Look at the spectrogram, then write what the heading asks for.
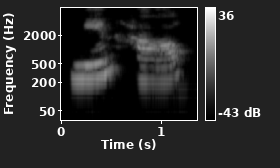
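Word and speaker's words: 您好: Yang pertama itu ada nin hao. Nin hao. Nin-nya tanda nin hao. Nin hao. Karena emang dari sananya nin itu ton 2. Nin hao.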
